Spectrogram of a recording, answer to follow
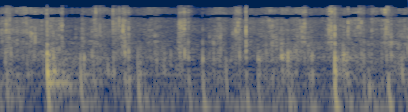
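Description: Metal fork stirring thick cake batter in a plastic bowl, with irregular light clicks and taps of the fork against the bowl.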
